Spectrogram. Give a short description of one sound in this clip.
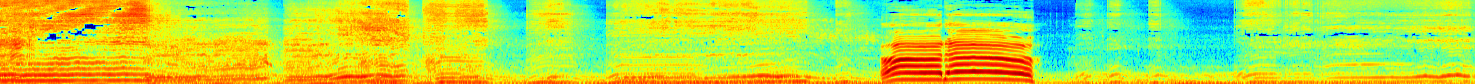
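Small engines whine and rev up and down in the distance.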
